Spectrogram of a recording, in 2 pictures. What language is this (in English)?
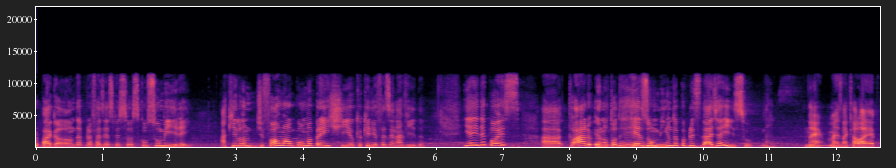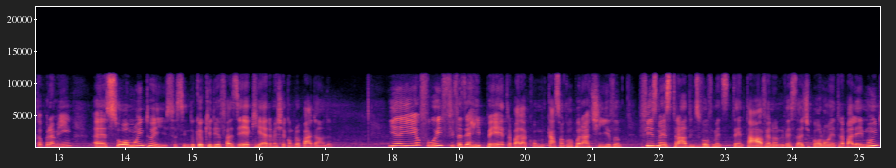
Portuguese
